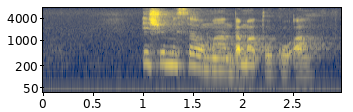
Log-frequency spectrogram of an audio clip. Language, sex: Venda, male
